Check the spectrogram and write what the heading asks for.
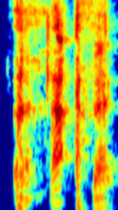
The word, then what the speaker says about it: Phat: he really talking about fat cats and it and and it's and and it's spelled p a t oh pretty hot and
